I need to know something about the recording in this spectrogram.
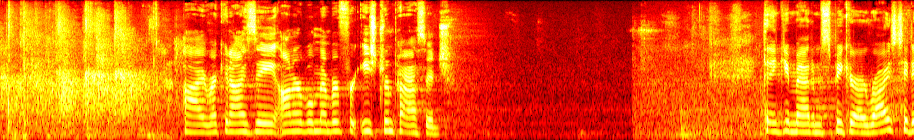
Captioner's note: applause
